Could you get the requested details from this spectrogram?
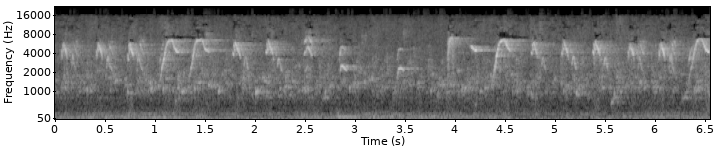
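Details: Vigorous song of a Parva-type Javan bush lark: quick clusters of rising whistled notes give way to a lower drawn-out phrase, then resume as fast, high upswept chips about three per second.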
